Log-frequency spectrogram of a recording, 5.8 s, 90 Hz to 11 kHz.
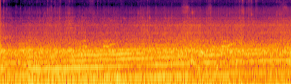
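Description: Peugeot 206 rally car engine heard from inside the cabin, pulling hard under acceleration with its pitch climbing steadily, dipping once around three seconds in and then climbing again.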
